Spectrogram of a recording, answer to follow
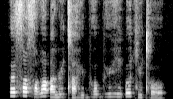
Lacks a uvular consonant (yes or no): yes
